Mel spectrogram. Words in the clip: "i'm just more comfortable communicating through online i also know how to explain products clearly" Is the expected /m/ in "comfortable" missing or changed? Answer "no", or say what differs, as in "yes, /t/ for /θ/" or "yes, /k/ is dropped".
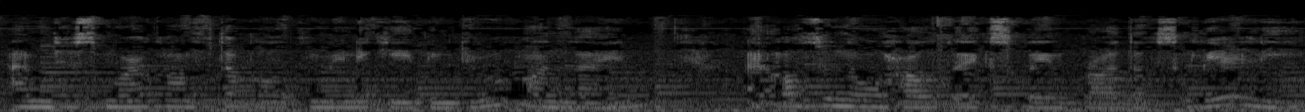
yes, /m/ is dropped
